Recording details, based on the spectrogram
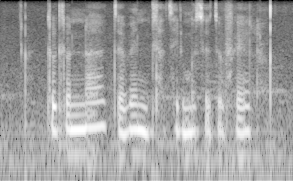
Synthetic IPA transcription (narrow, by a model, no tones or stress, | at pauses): t͡ɬʼʊt͡ɬʼon̩nat͡sʼɛben̩t͡ɬʰat͡sʰedimʊsḛt͡sʼɔfɛːla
